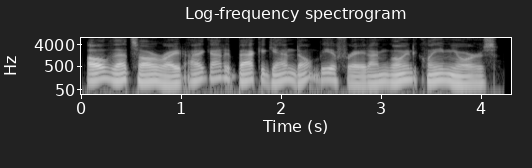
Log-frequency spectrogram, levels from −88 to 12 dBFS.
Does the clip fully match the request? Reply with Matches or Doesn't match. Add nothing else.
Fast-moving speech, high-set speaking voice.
Doesn't match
